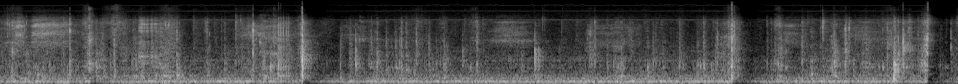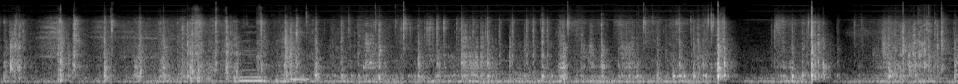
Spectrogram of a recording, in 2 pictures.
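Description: Cardboard and plastic packaging of a Nerf Barrel Break IX-2 double-barrel blaster being opened, with continuous close rustling, tearing and scraping punctuated by sharp clicks and thumps.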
